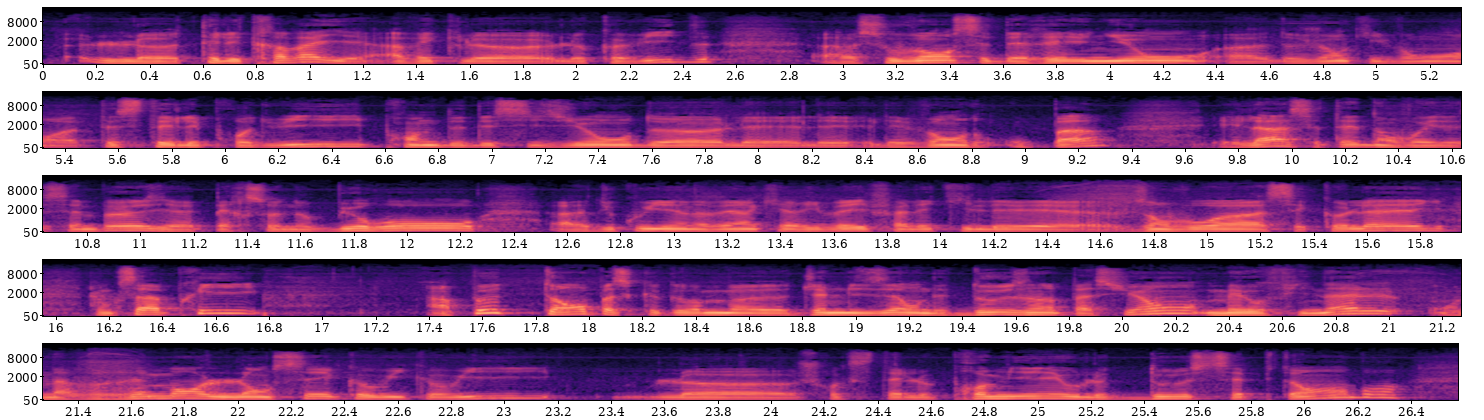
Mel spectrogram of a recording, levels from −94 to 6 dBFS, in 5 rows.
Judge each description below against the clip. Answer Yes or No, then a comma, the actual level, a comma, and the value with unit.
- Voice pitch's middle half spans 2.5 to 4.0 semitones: Yes, average, 3.7 semitones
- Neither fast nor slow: No, fast, 225 wpm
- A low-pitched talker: Yes, low, 120 Hz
